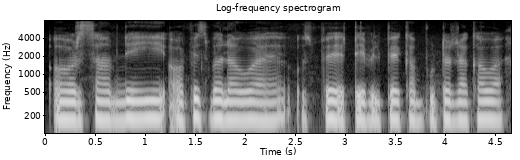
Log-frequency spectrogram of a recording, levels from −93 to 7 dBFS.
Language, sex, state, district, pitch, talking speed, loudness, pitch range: Hindi, female, Madhya Pradesh, Bhopal, 175 Hz, 180 wpm, -15 LUFS, 170-180 Hz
